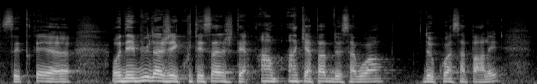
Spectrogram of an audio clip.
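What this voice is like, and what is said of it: Pronounced regional French accent. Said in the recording (French): “tu as, quand même un accent prononcé”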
